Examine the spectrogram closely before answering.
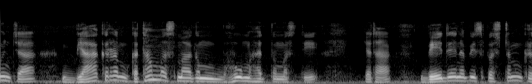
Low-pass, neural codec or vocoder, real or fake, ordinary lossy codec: none; none; real; none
